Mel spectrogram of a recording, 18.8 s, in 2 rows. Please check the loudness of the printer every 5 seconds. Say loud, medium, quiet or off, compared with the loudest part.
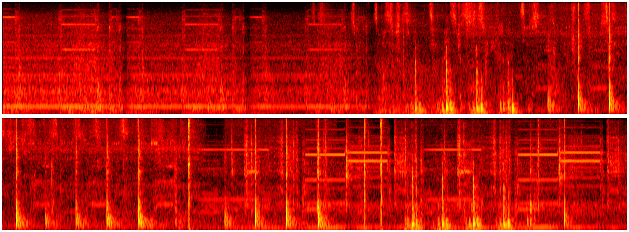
loud, medium, loud, loud.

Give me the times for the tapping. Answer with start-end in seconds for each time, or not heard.
6.1-17.9.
